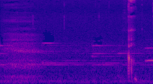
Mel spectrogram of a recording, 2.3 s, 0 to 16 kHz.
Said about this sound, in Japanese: 5時の チャイムが鳴ってますけど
